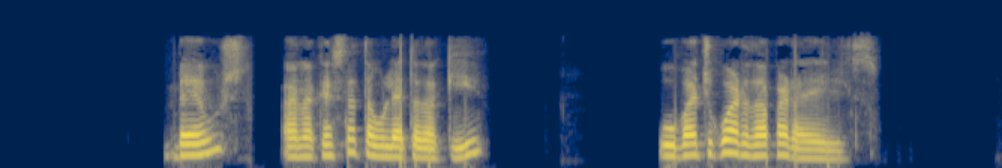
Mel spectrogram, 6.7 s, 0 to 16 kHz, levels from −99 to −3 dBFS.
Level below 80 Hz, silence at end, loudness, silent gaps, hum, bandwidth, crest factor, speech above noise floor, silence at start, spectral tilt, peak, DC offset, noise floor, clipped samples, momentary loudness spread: -54 dBFS; 0.85 s; -17 LUFS; 1.76-1.86 s, 3.30-3.71 s, 3.92-4.39 s; none; 8 kHz; 18 dB; over 74 dB; 1.1 s; -5.5 dB/octave; -2 dBFS; under 0.1%; under -90 dBFS; under 0.1%; 12 LU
